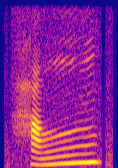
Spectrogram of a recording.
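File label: "hang5", Cantonese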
